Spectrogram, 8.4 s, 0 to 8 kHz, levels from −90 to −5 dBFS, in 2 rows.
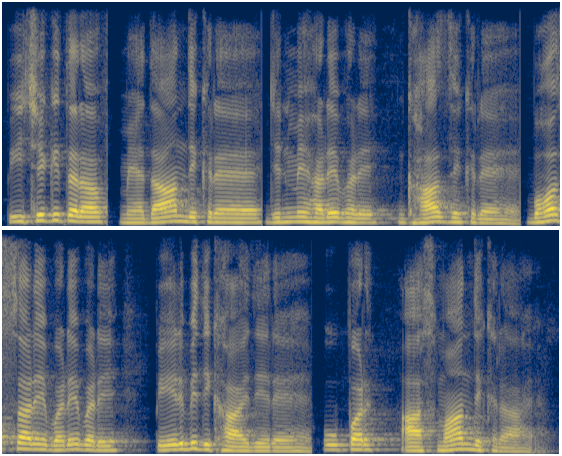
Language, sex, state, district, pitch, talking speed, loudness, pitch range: Hindi, male, Bihar, Kishanganj, 155 Hz, 195 wpm, -18 LUFS, 140-175 Hz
